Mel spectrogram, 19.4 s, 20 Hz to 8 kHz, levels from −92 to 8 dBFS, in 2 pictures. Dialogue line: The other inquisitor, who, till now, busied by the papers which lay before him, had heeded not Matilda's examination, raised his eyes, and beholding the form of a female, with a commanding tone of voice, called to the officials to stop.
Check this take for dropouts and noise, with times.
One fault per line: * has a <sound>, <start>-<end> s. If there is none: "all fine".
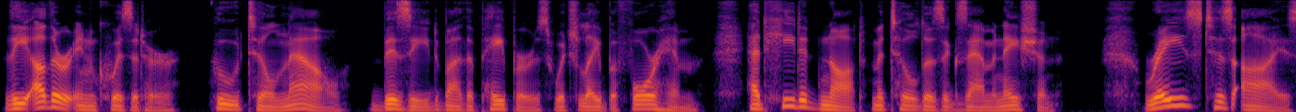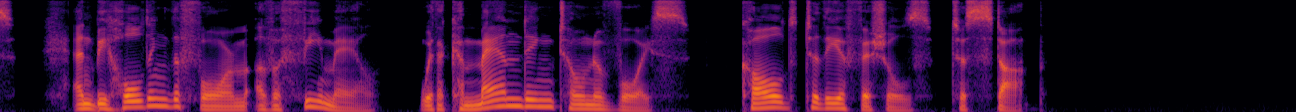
all fine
